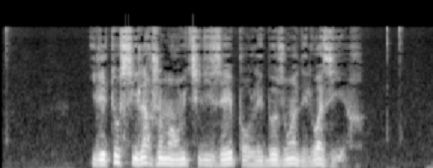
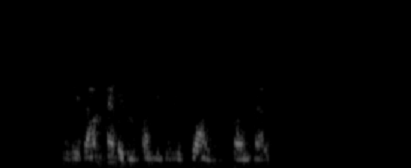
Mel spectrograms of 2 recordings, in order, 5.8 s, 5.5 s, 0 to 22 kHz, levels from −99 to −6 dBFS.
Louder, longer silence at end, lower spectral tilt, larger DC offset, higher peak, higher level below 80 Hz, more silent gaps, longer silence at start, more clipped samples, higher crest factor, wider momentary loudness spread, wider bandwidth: first, -14 LUFS vs -67 LUFS; second, 0.45 s vs 1.9 s; about the same, -4 dB/octave vs -4.5 dB/octave; neither; first, 0 dBFS vs -50 dBFS; first, -44 dBFS vs under -90 dBFS; second, none vs 1.86-1.91 s, 2.46-2.55 s, 2.97-3.10 s; first, 1.2 s vs 0.85 s; neither; second, 16 dB vs 22 dB; first, 20 LU vs 3 LU; first, 11.5 kHz vs 6.8 kHz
